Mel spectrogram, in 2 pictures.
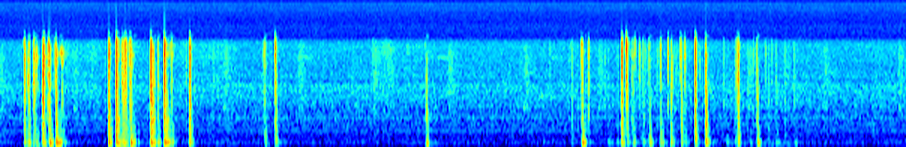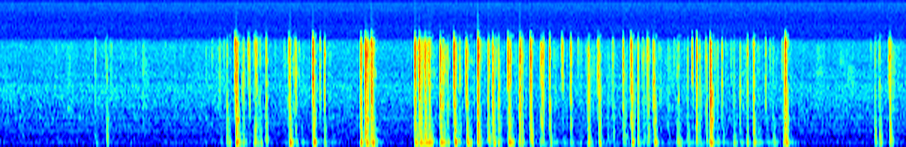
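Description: Bursts of rapid keyboard typing, close and crisp, come in several clusters separated by quiet pauses as someone fills in a form on a computer.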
